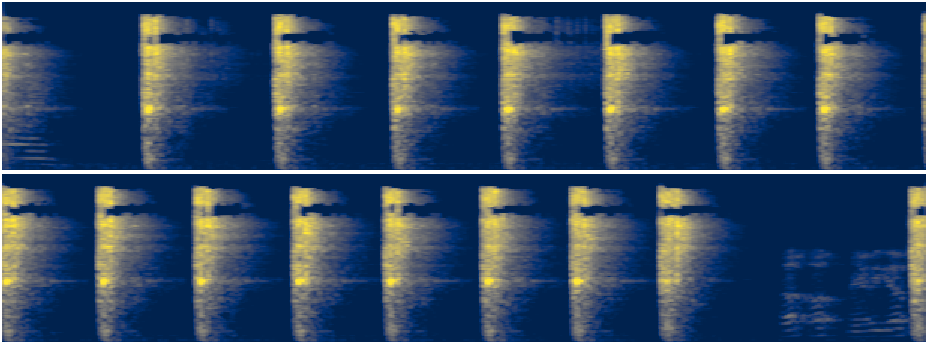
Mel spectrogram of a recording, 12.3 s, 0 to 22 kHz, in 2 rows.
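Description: Gas blowback airsoft rifle firing during a freezing test at -14.4C, about fourteen sharp, loud, evenly spaced shots with short decaying tails, followed by faint mechanical clicking at the end.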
